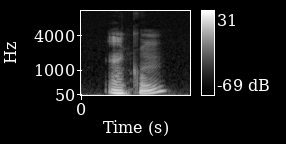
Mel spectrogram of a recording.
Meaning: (noun) 1. (dated) cunt, pussy (the female genitalia) 2. arsehole, asshole, fucktard, cunt, retard (stupid person); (adjective) stupid
- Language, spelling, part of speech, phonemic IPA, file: French, con, noun / adjective, /kɔ̃/, Fr-con.ogg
